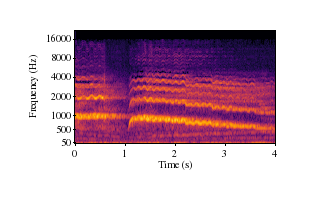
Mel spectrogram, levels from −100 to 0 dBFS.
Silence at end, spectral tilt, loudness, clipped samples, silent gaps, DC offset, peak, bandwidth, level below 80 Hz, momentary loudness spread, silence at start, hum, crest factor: 0 s; -1.5 dB/octave; -20 LUFS; under 0.1%; none; under 0.1%; -4 dBFS; 14 kHz; -46 dBFS; 12 LU; 0 s; none; 16 dB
